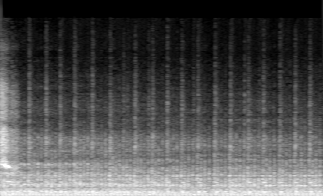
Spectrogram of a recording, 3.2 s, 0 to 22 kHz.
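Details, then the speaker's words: GPX TSE 300 single with newly fitted XTNG Gen 3 Plus carb, warm after a ride: crisp, regular pulses about six a second, no stumbling; crisper pickup than before, when it bogged a little; normal warm idle. "ticking over nicely. But it's um it's just crisp being bring takeover iss beforehand it was it was just but just at that first bit it was just bogging a little"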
